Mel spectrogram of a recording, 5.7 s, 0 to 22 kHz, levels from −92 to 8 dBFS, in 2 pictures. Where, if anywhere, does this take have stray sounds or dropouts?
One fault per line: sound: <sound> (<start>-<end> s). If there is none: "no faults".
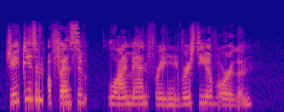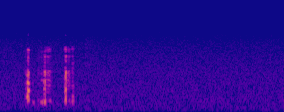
sound: laugh (3.1-3.6 s)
